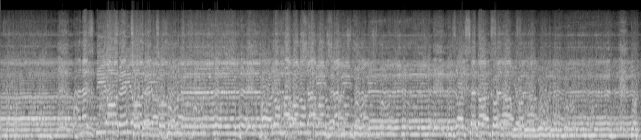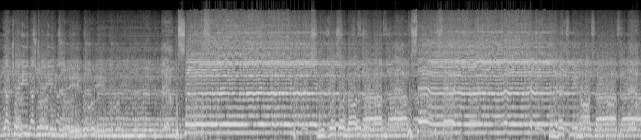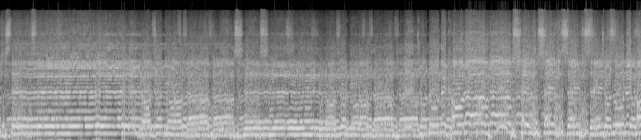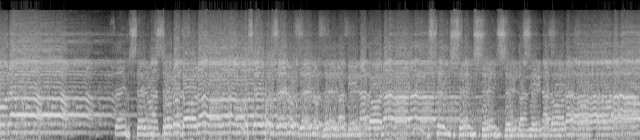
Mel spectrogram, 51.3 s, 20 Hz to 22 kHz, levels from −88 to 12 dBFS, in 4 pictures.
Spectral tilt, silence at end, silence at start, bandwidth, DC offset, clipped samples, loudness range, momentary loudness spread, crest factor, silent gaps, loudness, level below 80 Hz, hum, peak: -4 dB/octave; 0 s; 0 s; 17 kHz; under 0.1%; 0.3%; 3 LU; 4 LU; 6 dB; none; -5 LUFS; -30 dBFS; none; 0 dBFS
